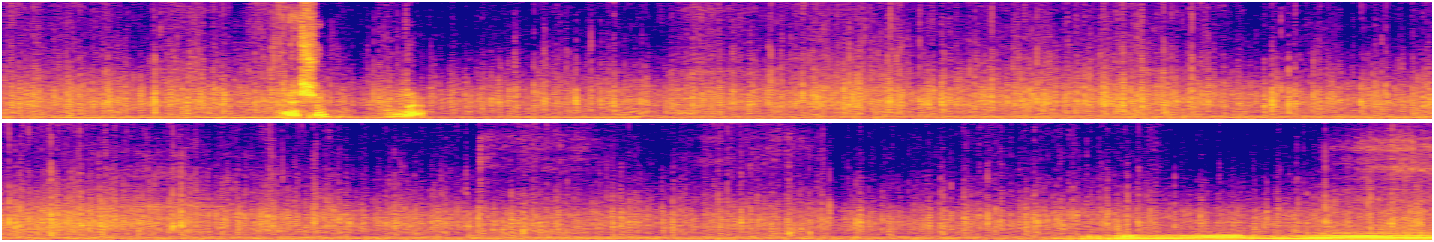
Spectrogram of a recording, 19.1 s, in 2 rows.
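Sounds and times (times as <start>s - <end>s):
light rain on microphone: 0.0s - 19.0s
distant engine running: 12.4s - 19.0s.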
